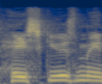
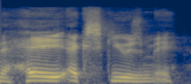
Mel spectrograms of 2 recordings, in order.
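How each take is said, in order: First: It is said casually and low-key. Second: It is said with eager, effortful emphasis.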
